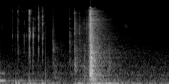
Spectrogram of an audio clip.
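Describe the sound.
An old door lock clicks open as it is picked with the awl of a folding pocket knife, and the doorknob turns: a few faint metallic rattles, then one sharp, bright click, with quiet handling afterward.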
